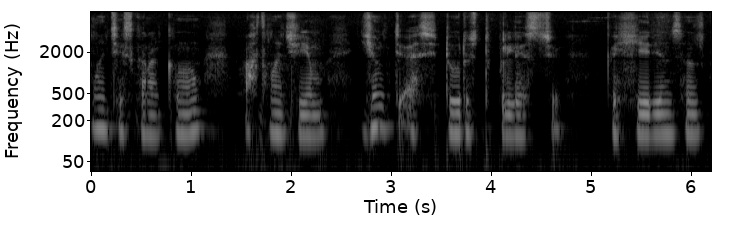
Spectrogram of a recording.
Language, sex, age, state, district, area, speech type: Kashmiri, male, 30-45, Jammu and Kashmir, Srinagar, urban, spontaneous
